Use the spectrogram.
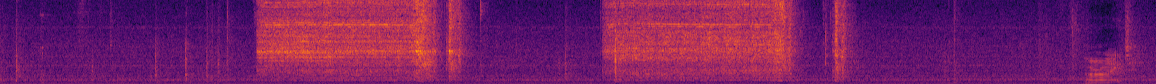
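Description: A power driver tightens screws on a custom engine cover, whirring in two short bursts over a steady background hum, with someone talking throughout.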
